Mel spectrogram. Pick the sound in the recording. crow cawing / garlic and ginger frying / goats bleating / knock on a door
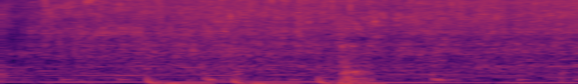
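garlic and ginger frying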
